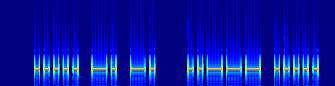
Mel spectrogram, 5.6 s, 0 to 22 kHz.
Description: Morse code, heard as a keyed tone, about 15 wpm, 700 Hz. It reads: 5NN 25
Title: CQ WW DX Contest Exchange Encore - 15wpm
